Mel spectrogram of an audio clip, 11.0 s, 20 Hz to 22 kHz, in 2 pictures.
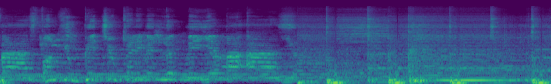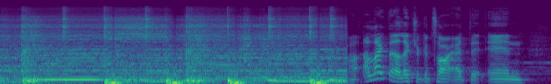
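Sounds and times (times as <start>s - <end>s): hip-hop instrumental: 0.0s - 10.8s
heavy kick drum hits: 3.0s - 6.0s
long held bass notes: 3.0s - 9.0s.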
